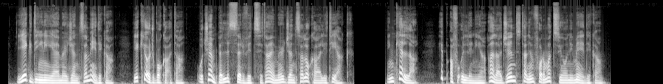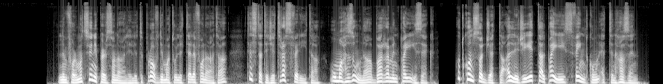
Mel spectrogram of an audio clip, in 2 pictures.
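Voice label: Maltese male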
